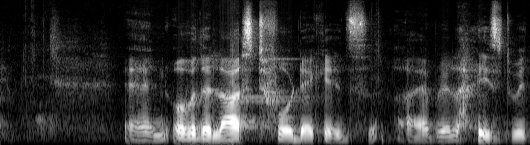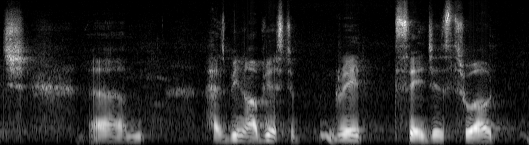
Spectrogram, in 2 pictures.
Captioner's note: laughs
